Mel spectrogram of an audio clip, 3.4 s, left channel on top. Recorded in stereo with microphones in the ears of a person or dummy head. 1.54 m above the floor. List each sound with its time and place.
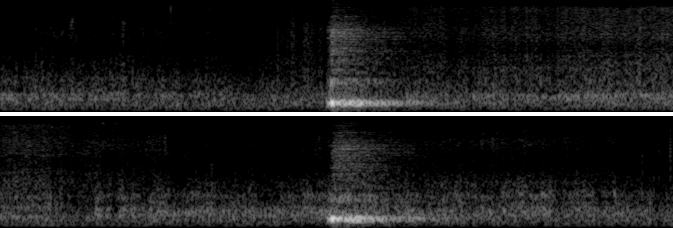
1.6 s a whoosh: 30° left (ahead or behind), 1.0 m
